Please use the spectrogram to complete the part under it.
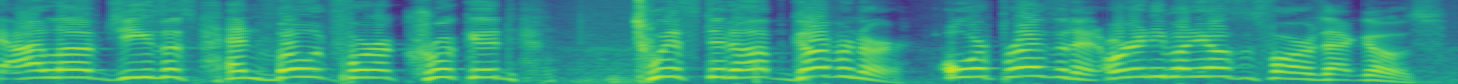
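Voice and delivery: high, driving sermon voice; fiery preaching. Acted. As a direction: preach it hard to the pews. Preaching at full force.

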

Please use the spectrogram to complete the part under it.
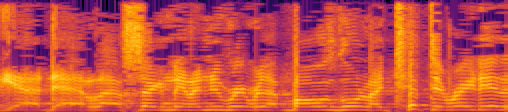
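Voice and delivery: imitated boy's high, rushing brag; all excited. Son telling Dad about his winning point, imitated excitement. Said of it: "the son was all excited".

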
